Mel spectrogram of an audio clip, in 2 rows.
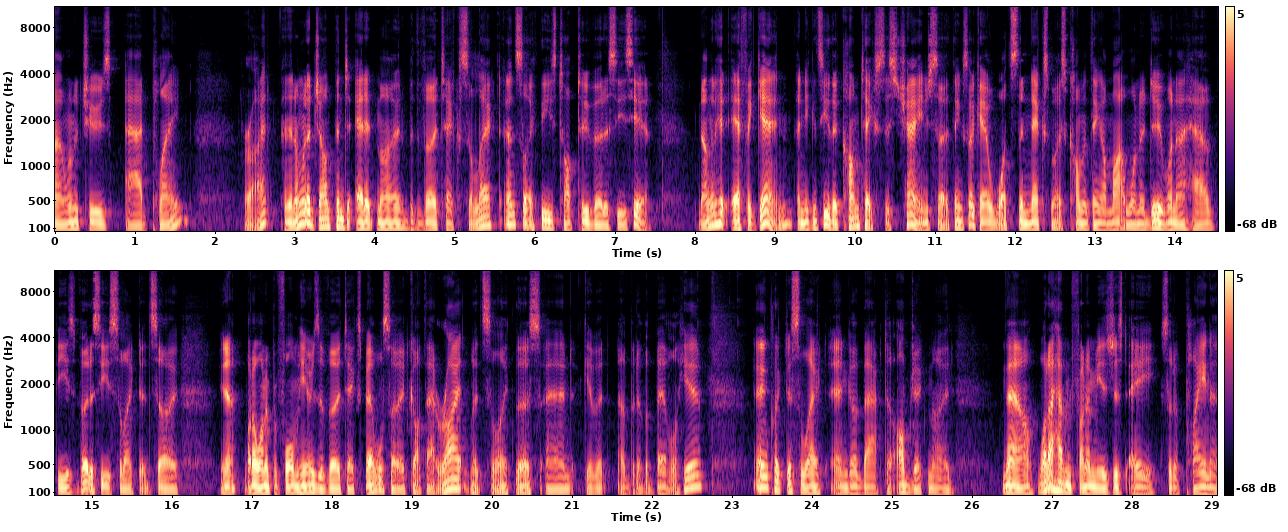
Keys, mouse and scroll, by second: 2.0 scroll down 1, 2.5 shift+middle click, 4.5 1, 8.6 f, 20.7 alt+scroll up 1, 22.9 double click, 23.8 Escape, 24.3 middle click.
